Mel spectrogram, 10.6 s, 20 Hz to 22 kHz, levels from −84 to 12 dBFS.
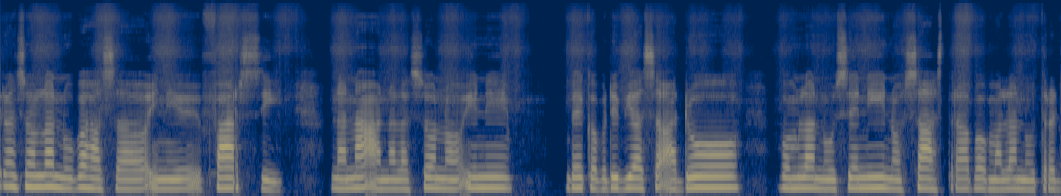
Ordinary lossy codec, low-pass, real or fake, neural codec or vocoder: none; none; real; none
